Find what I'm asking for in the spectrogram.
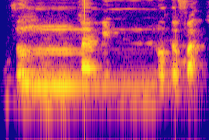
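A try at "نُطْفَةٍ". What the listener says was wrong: Huruf po itu huruf yang tebal ya. Nutfah, nutfah. Summa min nutfah.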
